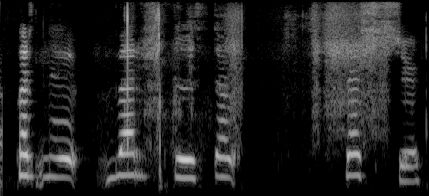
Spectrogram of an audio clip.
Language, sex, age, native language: Icelandic, female, 8, Icelandic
